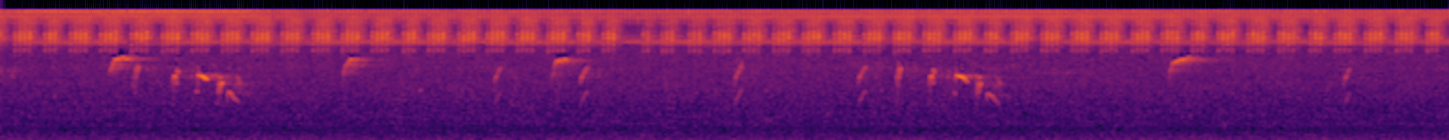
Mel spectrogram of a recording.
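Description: Faint outdoor ambience: a steady, evenly pulsing insect chirring high up, with scattered short downward-sliding bird calls, a few coming in quick runs of two or three.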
